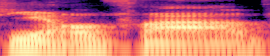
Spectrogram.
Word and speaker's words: Yoav: sure why it doesn't yoav is the emphasized syllable so I would say yav would be good but his name was yoav so there we are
